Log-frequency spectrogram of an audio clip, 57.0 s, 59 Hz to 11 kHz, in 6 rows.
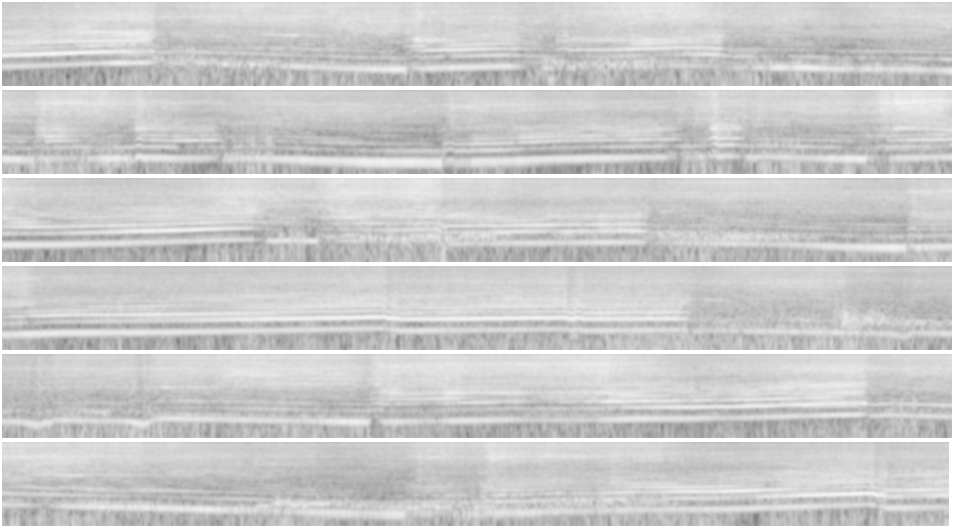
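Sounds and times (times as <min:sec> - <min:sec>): motorcycle engine revving: 0:00.0 - 0:56.9
wind rushing: 0:20.6 - 0:29.0, 0:32.4 - 0:42.3.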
